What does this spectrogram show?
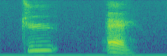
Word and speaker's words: tu es: Tu es. Alright, so you can notice that it's open eh, eh.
